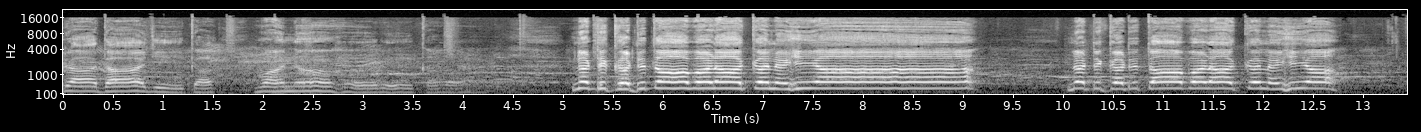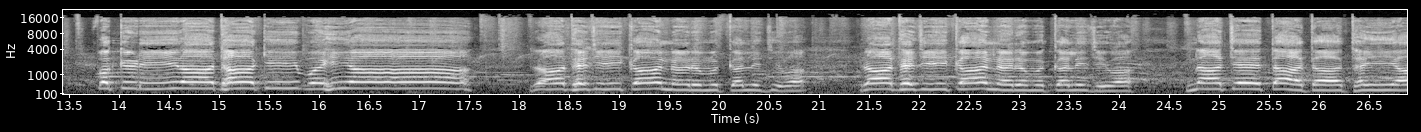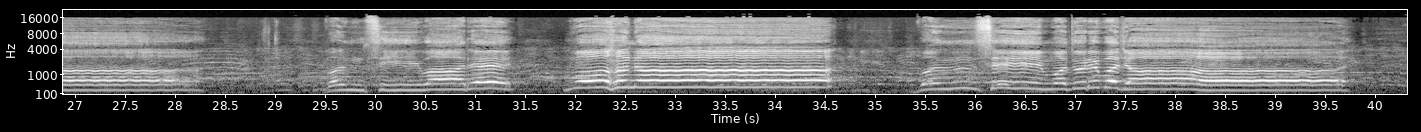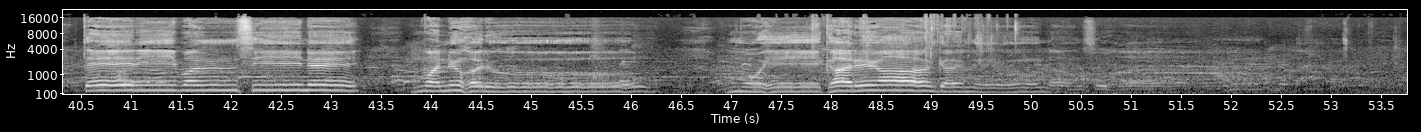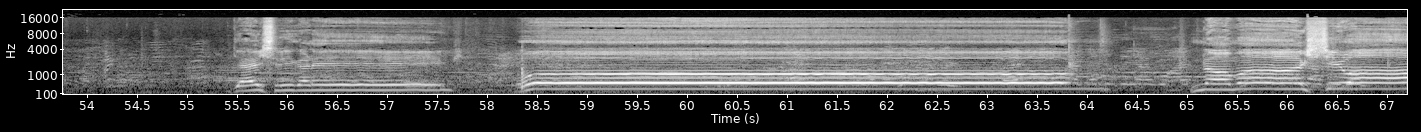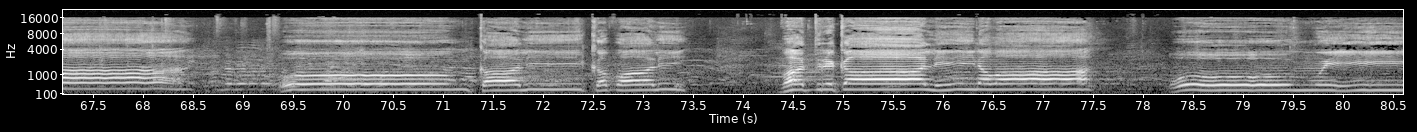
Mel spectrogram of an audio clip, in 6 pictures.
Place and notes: Jodhpur, Rajasthan, Inde - Jodhpur - Ambiance temple
Jodhpur - Rajasthan
Un chauffeur de rickshaw s'amuse de mon matériel de "preneur de son" et tient à m'interpréter un chant à la gloire des divinités hindous.
Foxtex FR2 + Audio-Technica AT825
